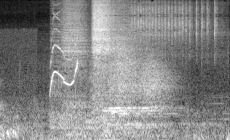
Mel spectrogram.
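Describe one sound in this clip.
Magic spells whoosh and shimmer during a fight.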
